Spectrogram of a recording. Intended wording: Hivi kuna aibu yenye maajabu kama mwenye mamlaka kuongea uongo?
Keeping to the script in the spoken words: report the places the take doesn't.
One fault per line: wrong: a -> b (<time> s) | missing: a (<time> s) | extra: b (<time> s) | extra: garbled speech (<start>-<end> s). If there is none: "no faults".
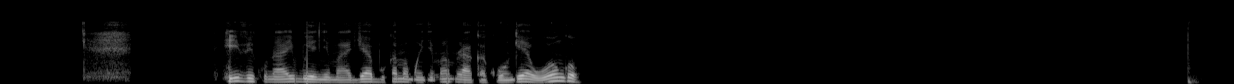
no faults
